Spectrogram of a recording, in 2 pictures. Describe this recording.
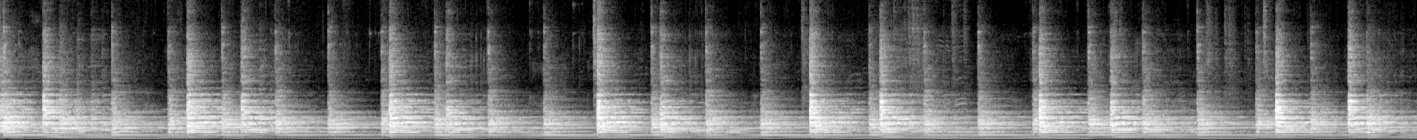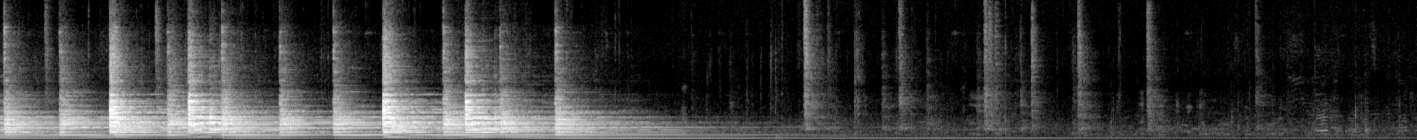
Cholula, Santuario de la Virgen de los remedios, cloches en volée manuelle.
